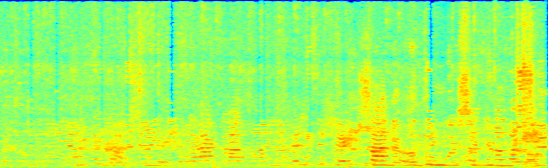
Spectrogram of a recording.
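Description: Speech with chatter: several people talking at once.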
